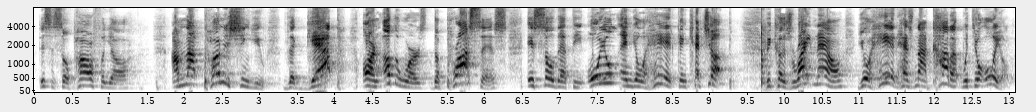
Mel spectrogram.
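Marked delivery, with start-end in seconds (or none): 1.8-13.0 louder, driving sermon voice; preaching as God. Acted. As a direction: preach God's word to the congregation.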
